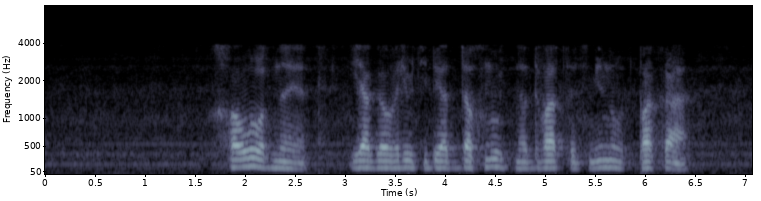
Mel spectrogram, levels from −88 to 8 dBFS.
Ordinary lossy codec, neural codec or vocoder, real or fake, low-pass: AAC, 16 kbps; codec, 24 kHz, 6 kbps, HILCodec; fake; 7.2 kHz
